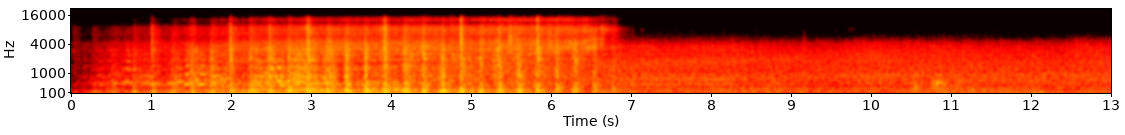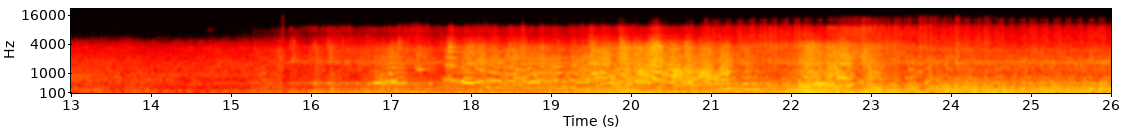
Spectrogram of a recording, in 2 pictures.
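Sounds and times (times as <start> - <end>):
train wheels clicking over rail joints: 0.0 - 6.9
train rumble: 0.0 - 26.0.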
